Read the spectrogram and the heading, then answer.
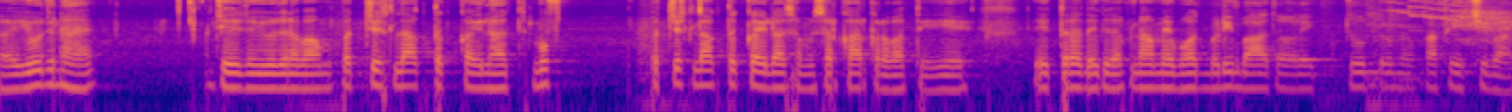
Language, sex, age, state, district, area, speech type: Hindi, male, 60+, Rajasthan, Jodhpur, urban, spontaneous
